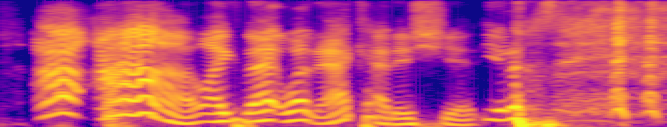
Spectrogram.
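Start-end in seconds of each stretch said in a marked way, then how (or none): 0.2-1.0 acted entitled rant, higher and louder. Retelling a video of a woman pulled over: imitating a Karen. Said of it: "She was about to Karen hard".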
